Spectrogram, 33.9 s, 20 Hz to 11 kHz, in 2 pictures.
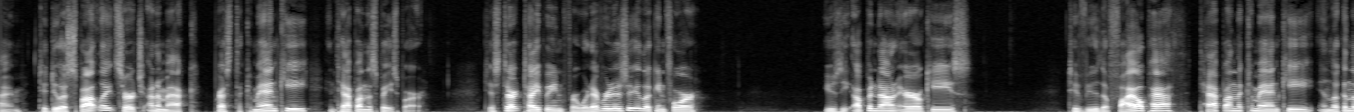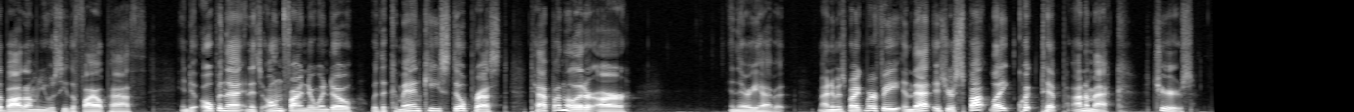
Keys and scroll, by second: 4.2 super+space, 5.8-8.8 typing, 10.2 Down, 11.6 Up, 24.3 super+r, 25.7 Down, 25.8 space, 31.9 space.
